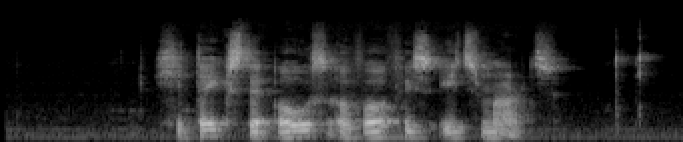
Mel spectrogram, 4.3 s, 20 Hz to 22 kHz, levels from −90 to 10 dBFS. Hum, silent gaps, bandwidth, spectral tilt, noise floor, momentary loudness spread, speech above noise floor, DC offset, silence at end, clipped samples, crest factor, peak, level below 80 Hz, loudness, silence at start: none; none; 11.5 kHz; -3 dB/octave; -64 dBFS; 19 LU; 38 dB; under 0.1%; 0.25 s; under 0.1%; 20 dB; -8 dBFS; -74 dBFS; -26 LUFS; 1 s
